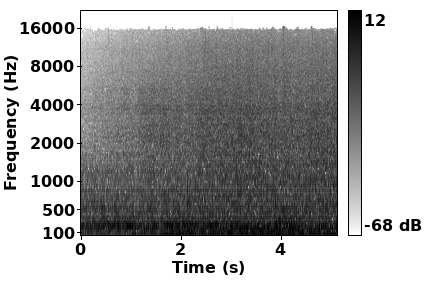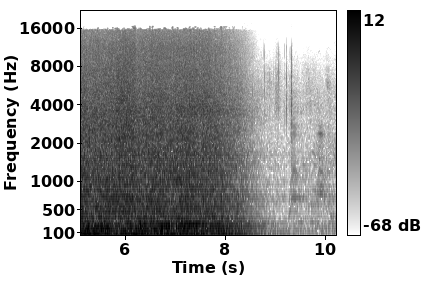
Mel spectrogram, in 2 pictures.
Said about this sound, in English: And then the rain came. Drip. Drip. Drip, and they're all going, what's that? What? It's falling from the sky. What is this? Water comes from down here. What? And all of a sudden, it kept going more and more and more.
